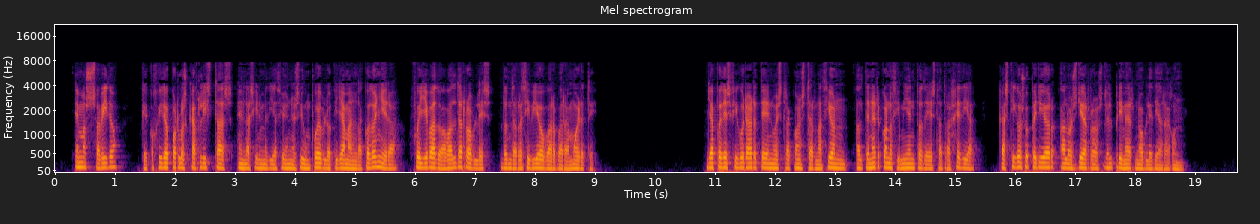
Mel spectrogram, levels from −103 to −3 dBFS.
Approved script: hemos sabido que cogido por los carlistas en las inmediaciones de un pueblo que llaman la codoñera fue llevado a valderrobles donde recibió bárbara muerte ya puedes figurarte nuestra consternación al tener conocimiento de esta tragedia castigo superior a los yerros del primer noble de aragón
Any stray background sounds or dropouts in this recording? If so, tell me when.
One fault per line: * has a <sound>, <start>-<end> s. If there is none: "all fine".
all fine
